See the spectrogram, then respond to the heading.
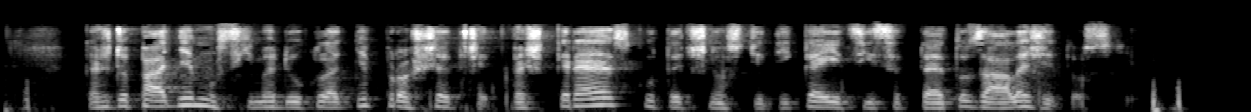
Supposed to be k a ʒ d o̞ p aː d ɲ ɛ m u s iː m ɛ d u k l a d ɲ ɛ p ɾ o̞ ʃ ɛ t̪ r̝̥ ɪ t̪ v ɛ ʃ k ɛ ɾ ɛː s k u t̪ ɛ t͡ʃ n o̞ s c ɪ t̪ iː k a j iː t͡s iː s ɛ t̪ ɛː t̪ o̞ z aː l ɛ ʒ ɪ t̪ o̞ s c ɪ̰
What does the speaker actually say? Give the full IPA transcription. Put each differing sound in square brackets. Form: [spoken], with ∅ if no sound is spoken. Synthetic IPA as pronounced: k a ʒ d o̞ p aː d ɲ ɛ m u s iː m ɛ d [uː] k l a d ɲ ɛ p ɾ o̞ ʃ ɛ t̪ r̝̥ ɪ t̪ v ɛ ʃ k ɛ ɾ ɛː s k u t̪ ɛ t͡ʃ n o̞ s c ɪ t̪ iː k a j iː t͡s iː s ɛ t̪ ɛː t̪ o̞ z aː l ɛ ʒ ɪ t̪ o̞ s c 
